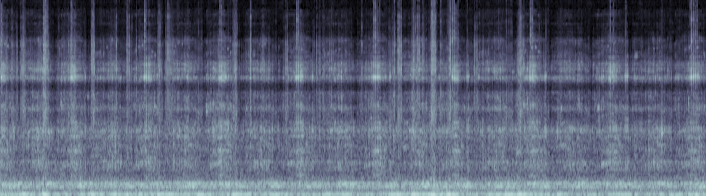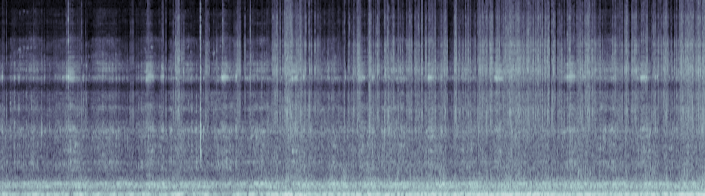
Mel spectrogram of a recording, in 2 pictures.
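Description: Ride noise of a bicycle being pedalled: a steady low rumble with rattling, and a light high tick repeating about once a second. It gets louder about twenty seconds in.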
